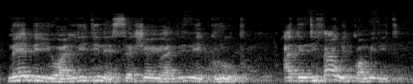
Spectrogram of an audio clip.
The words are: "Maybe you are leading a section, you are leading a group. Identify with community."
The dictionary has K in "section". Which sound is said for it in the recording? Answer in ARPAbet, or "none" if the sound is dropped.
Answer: K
